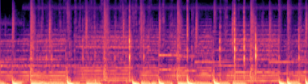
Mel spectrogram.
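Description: Background music with a steady beat and bass.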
